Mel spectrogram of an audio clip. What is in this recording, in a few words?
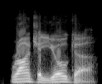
"raja yoga", American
